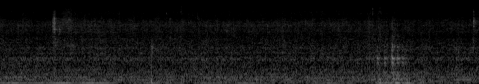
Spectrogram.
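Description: Vegetables sizzling faintly and steadily in a pan as boiled penne is tipped in, with a couple of light knocks of pasta landing.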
